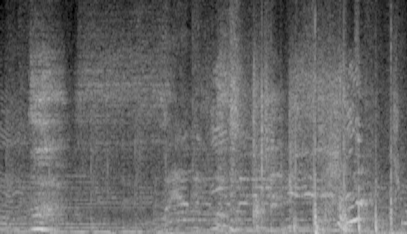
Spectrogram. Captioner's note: grunting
